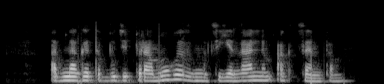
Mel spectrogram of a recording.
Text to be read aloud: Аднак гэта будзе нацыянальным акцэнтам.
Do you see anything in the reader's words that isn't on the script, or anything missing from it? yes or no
yes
